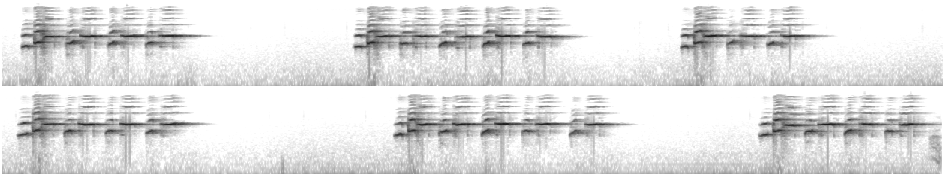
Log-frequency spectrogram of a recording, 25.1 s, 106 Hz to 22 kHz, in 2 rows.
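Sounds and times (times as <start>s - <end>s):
cockatiel whistling chirps: 0.3s - 2.8s, 4.7s - 7.8s, 9.0s - 11.0s, 12.8s - 15.3s, 17.8s - 21.0s, 22.6s - 25.0s.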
